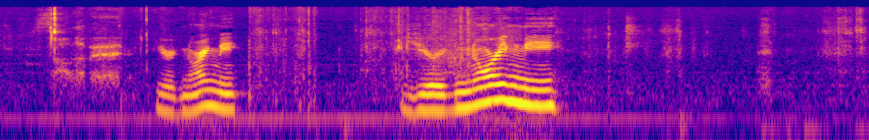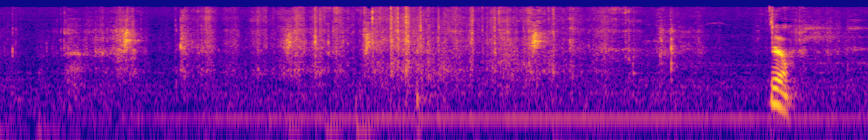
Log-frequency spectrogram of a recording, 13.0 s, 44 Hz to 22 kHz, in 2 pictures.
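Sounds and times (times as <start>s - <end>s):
squirrel rustling and clicking: 6.1s - 12.6s.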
